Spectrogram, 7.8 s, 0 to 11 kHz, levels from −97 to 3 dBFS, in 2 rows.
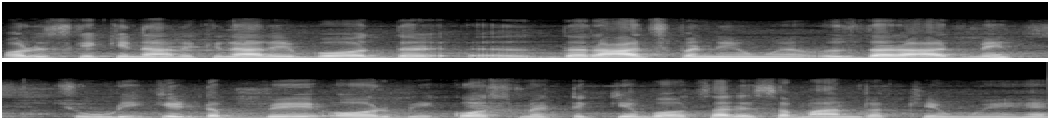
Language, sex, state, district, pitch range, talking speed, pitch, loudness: Hindi, female, Bihar, Katihar, 165-185 Hz, 200 wpm, 175 Hz, -20 LUFS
